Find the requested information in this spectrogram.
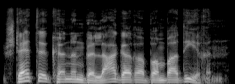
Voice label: City Bombard, Speech German Advisors; Civ5

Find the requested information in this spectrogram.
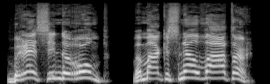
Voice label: Speech Alarms Critical Flooding, NL; World Of Warships

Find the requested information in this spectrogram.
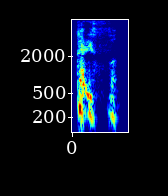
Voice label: Speech Quick Commands Caramba; HuaQing

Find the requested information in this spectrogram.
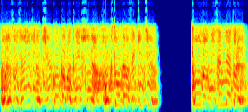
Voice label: dialog, dialogs japanese; War Thunder

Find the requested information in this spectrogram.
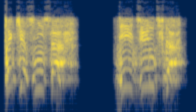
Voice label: dialogs japanese; War Thunder

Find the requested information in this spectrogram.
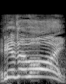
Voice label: rank private, ru; localized english

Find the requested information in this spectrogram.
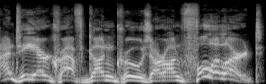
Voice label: Pirate Speech Consumable AAC ready; World Of Warships

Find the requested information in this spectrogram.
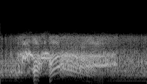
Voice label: trick, speech ru

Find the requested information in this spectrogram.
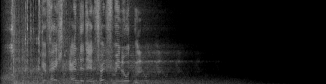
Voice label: Speech Timer, DE; World Of Warships

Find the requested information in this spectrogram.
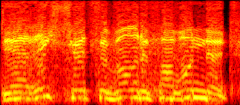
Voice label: voice message gunlayer wounded, crew tanks german

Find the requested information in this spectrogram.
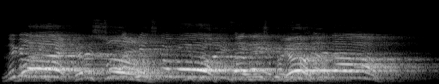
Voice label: walla rus mountain battle

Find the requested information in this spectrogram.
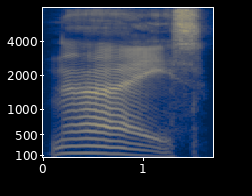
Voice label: mutter; Escape from Tarkov; usec2

